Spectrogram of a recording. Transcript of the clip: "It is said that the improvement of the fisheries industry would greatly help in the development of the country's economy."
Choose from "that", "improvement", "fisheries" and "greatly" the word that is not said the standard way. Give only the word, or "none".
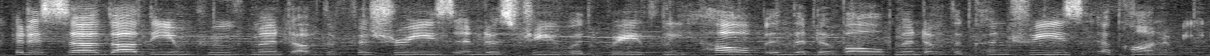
none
